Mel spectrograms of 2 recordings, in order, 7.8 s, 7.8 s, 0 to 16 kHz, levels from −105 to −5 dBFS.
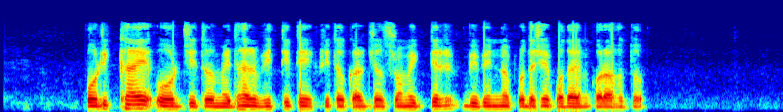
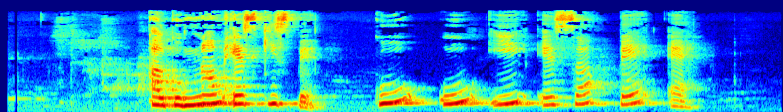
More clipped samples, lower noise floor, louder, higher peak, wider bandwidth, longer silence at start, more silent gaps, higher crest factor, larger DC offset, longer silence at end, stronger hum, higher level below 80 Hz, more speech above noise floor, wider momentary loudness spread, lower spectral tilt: neither; first, -73 dBFS vs -65 dBFS; about the same, -17 LUFS vs -18 LUFS; about the same, -2 dBFS vs -2 dBFS; second, 7.2 kHz vs 11.5 kHz; second, 0.85 s vs 1.4 s; neither; about the same, 16 dB vs 18 dB; neither; first, 1.4 s vs 0.9 s; neither; first, -52 dBFS vs -68 dBFS; first, 57 dB vs 47 dB; second, 6 LU vs 15 LU; first, -8 dB/octave vs -2.5 dB/octave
